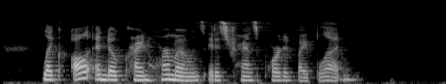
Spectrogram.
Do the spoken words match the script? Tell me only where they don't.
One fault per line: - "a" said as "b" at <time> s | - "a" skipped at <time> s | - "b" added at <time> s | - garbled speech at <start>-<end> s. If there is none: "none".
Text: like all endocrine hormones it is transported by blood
none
